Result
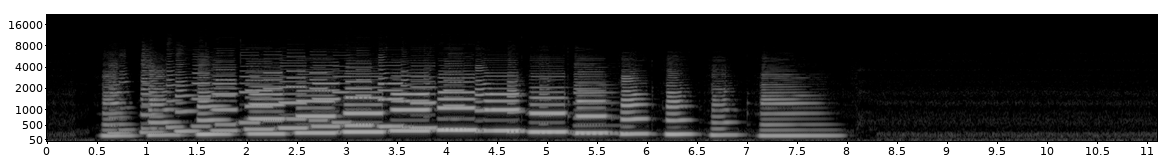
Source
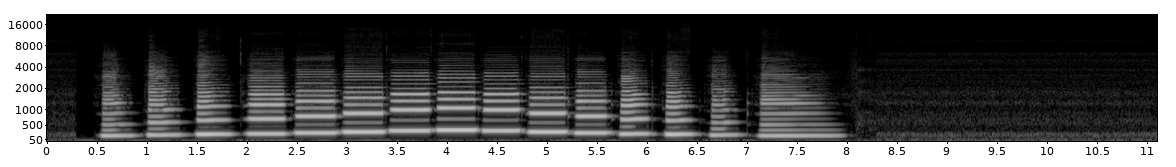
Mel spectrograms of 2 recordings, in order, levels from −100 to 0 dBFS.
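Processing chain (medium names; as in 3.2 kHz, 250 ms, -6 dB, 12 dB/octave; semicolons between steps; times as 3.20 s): ever faster or slower copies 223 ms, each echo +6 st, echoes 2, each echo -6 dB; trim -8.5 dB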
